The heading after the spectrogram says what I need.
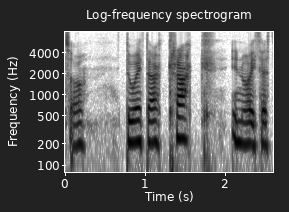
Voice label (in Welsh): "crac", Welsh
